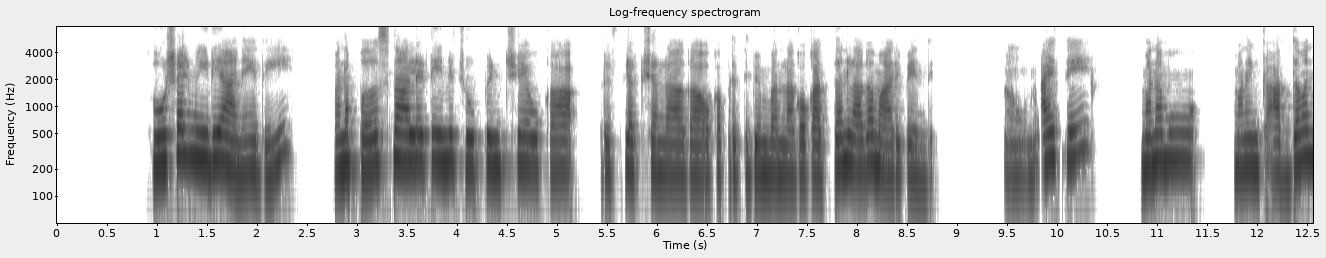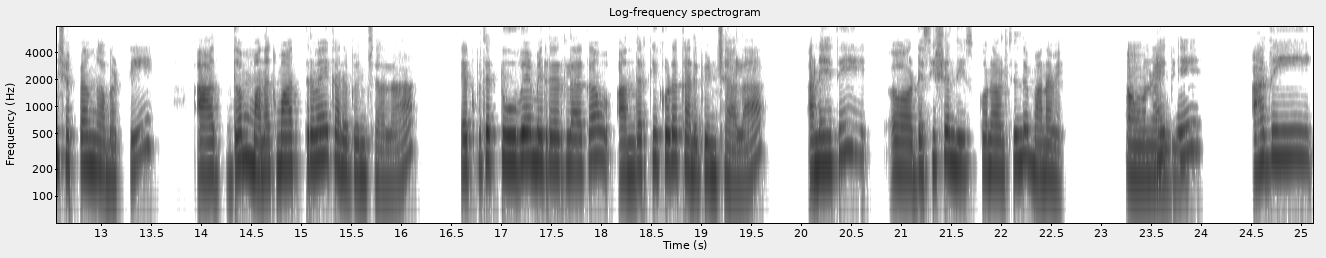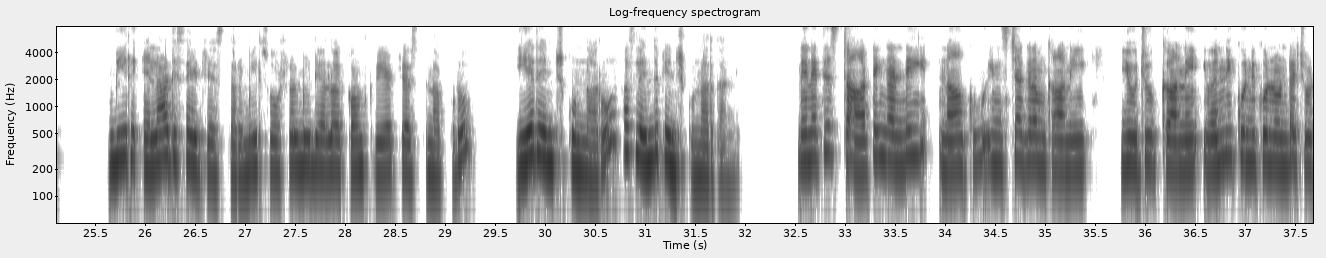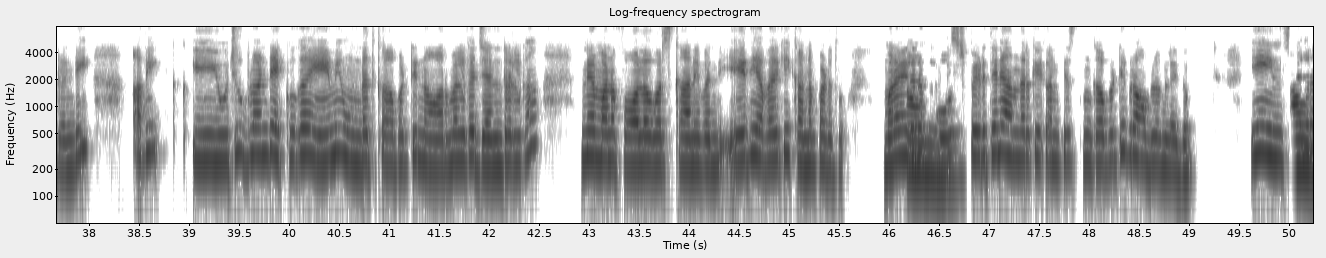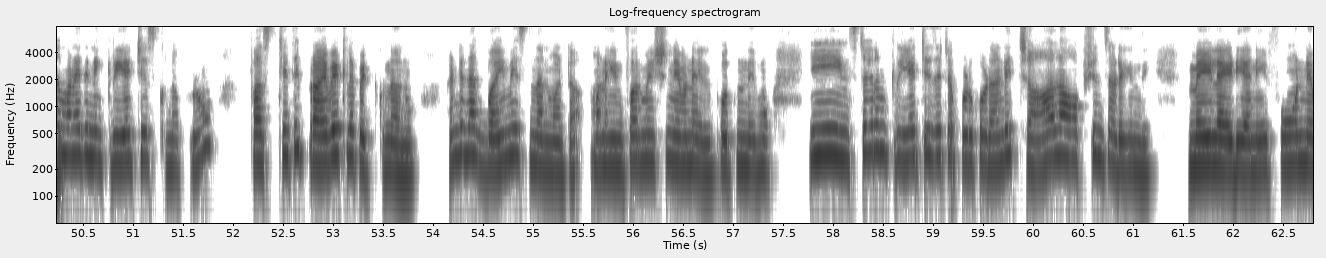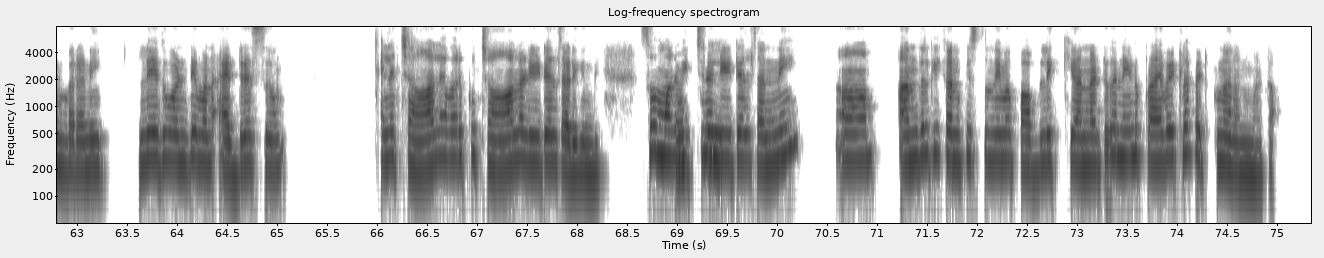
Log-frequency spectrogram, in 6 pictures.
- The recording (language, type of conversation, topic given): Telugu, podcast, పబ్లిక్ లేదా ప్రైవేట్ ఖాతా ఎంచుకునే నిర్ణయాన్ని మీరు ఎలా తీసుకుంటారు?
- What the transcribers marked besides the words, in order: in English: "సోషల్ మీడియా"; in English: "పర్సనాలిటీని"; in English: "రిఫ్లెక్షన్"; tapping; in English: "టూవే మిర్రర్"; in English: "డెసిషన్"; in English: "డిసైడ్"; in English: "సోషల్ మీడియాలో అకౌంట్ క్రియేట్"; in English: "స్టార్టింగ్"; in English: "ఇన్‌స్టాగ్రామ్"; in English: "యూట్యూబ్"; in English: "యూట్యూబ్‌లో"; in English: "నార్మల్‌గా జనరల్‌గా"; in English: "ఫాలోవర్స్"; in English: "పోస్ట్"; in English: "ప్రాబ్లమ్"; in English: "ఇన్‌స్టాగ్రామ్"; in English: "క్రియేట్"; in English: "ఫస్ట్"; in English: "ప్రైవేట్‌లో"; in English: "ఇన్ఫర్మేషన్"; in English: "ఇన్‌స్టాగ్రామ్ క్రియేట్"; in English: "ఆప్షన్స్"; in English: "మెయిల్ ఐడీ"; in English: "నంబర్"; in English: "డీటెయిల్స్"; in English: "సో"; in English: "డీటెయిల్స్"; in English: "పబ్లిక్‌కి"; in English: "ప్రైవేట్‌లో"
